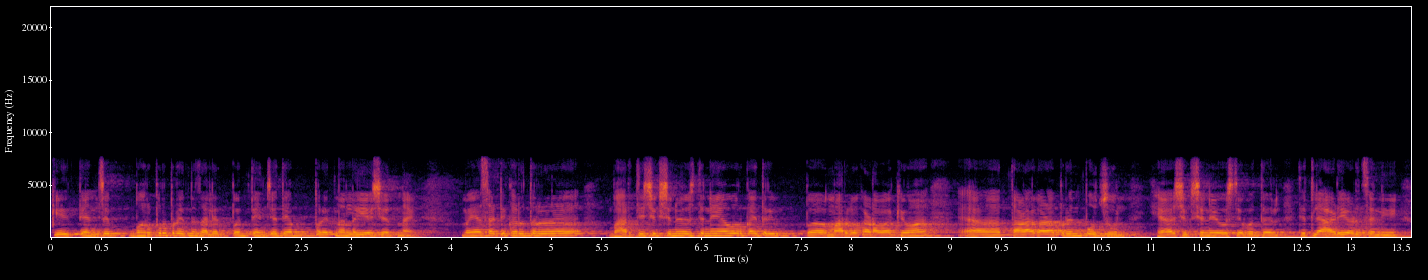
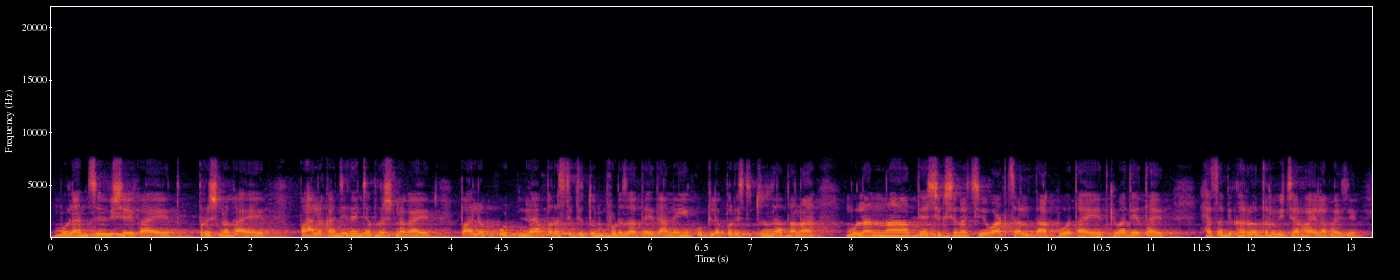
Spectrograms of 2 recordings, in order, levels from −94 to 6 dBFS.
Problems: none marked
